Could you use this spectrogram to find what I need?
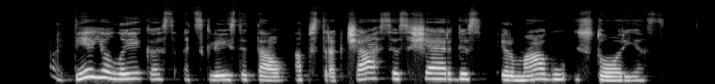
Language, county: Lithuanian, Telšiai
